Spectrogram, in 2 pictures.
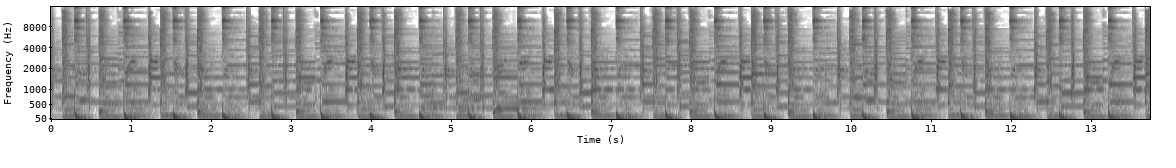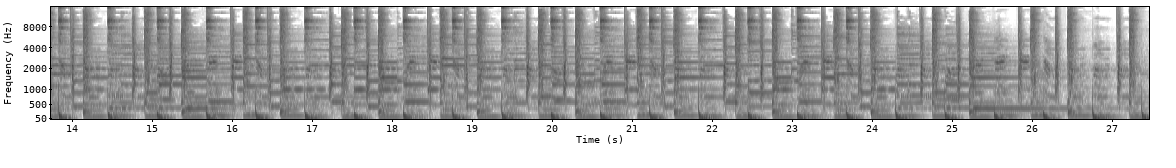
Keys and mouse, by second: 0.3 Return, 3.5 click, 6.7 click, 8.3 click, 11.7 click, 15.1 click, 18.0 click, 20.8 click, 24.6 click.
